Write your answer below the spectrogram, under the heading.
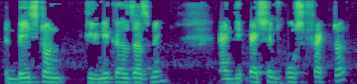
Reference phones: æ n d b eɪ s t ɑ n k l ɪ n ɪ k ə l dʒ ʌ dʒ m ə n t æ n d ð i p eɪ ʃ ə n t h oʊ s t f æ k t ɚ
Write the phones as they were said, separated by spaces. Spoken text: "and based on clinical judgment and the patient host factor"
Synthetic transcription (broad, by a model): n b eɪ s t ɑ n k l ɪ n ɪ k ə l z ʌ z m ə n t æ n d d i p eɪ ʃ ə n t h oʊ s t f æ k t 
